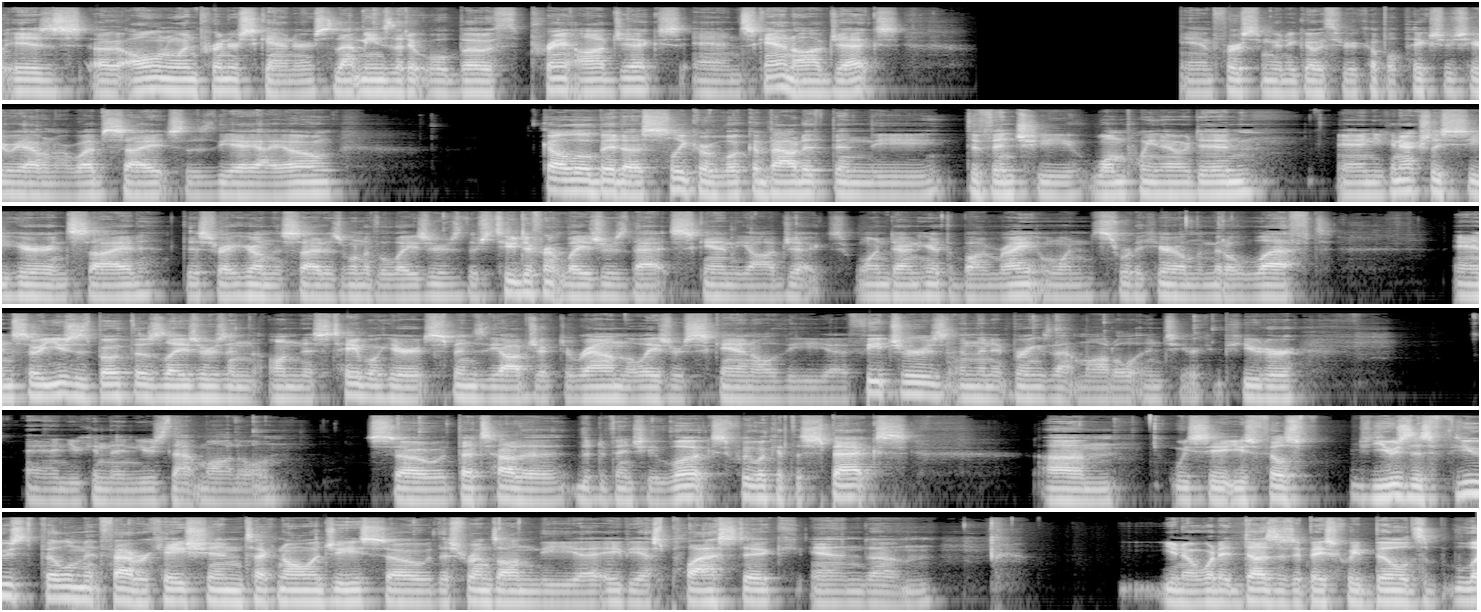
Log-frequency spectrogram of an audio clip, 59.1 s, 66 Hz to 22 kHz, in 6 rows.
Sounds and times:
Speech: 0.0 - 6.1, 7.9 - 12.2, 13.5 - 28.6, 29.4 - 38.3, 39.5 - 45.5, 46.3 - 56.0, 56.7 - 59.0.

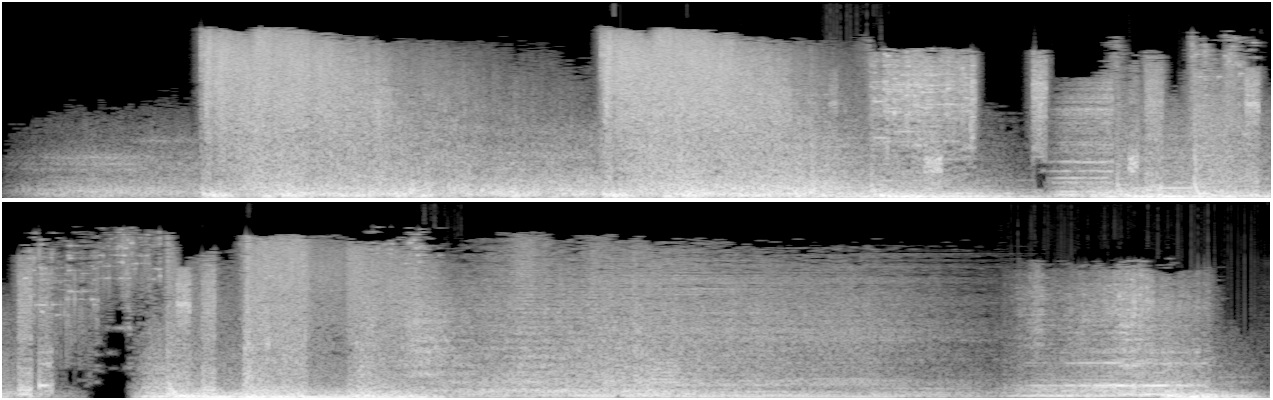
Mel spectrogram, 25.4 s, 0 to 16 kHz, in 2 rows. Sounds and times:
Sound effect: 0.0 - 25.3.

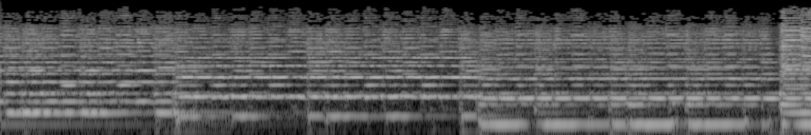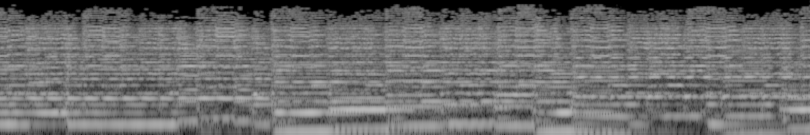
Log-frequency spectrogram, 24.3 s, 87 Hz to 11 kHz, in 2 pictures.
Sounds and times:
Cello: 0.0 - 24.3
Violin, fiddle: 0.0 - 24.3
Double bass: 2.6 - 24.3.

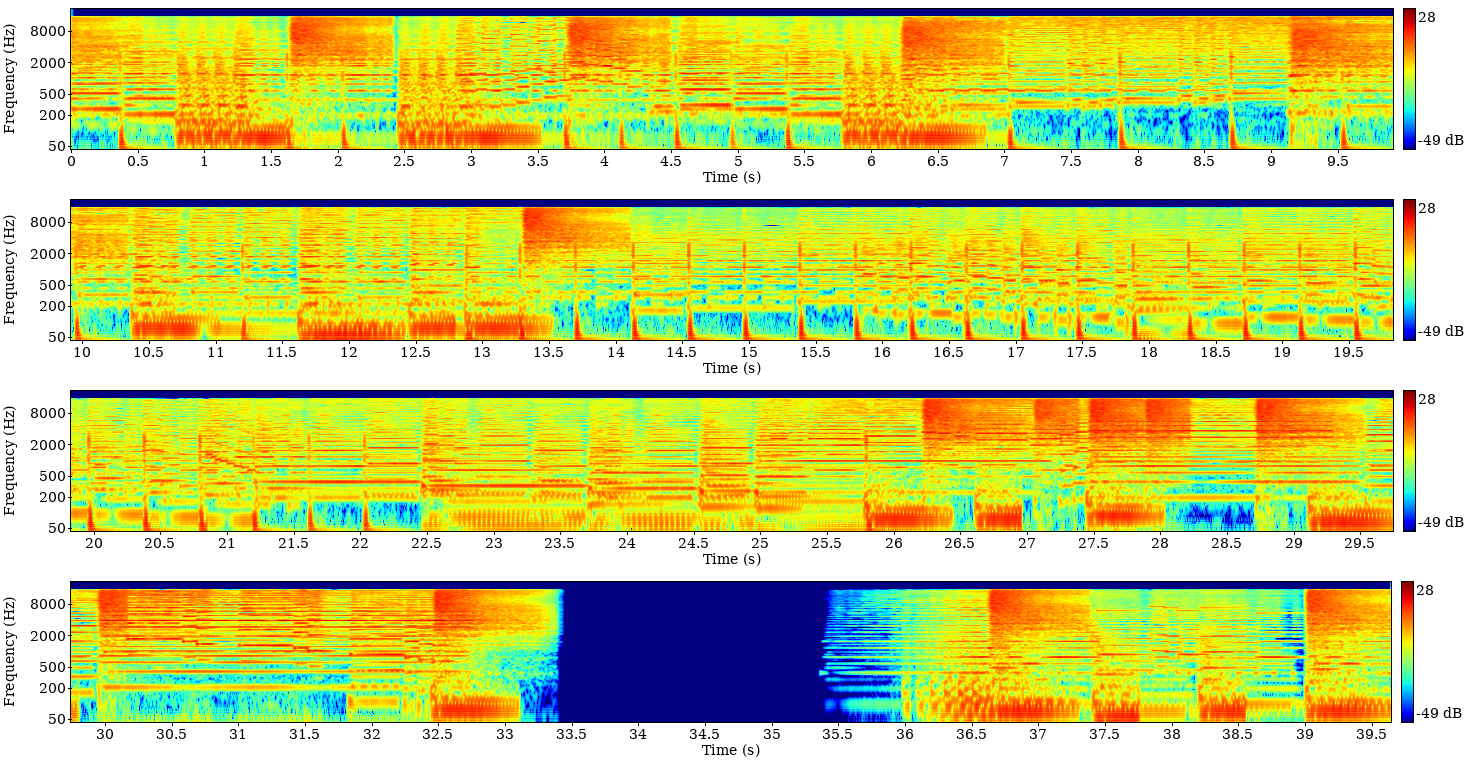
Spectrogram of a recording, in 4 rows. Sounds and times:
Video game music: 0.0 - 33.1, 35.4 - 39.6.

